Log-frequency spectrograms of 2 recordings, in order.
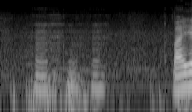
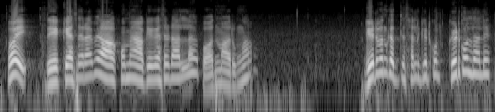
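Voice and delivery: mock threat; 6 semitones higher than usual. Real, not acted. Threatening the staring portrait.

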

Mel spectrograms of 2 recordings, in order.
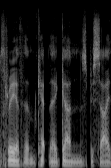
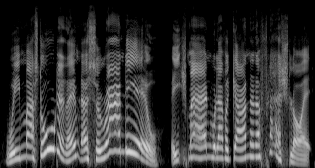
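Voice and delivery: high scheming farmer; 5 dB louder than usual. Acted. Bean to the farmers, triumphant squeaky plan. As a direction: savour the last words.

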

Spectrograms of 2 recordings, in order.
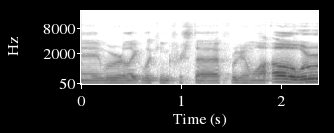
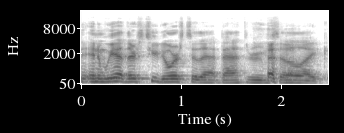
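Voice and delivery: ordinary talk, nothing marked

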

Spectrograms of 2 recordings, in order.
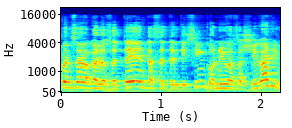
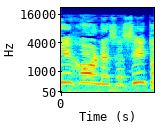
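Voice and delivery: much higher calling voice; shouting mother; 12 semitones higher than usual. Acted. Mother shouting at her son, high. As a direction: yell across the house as mom.

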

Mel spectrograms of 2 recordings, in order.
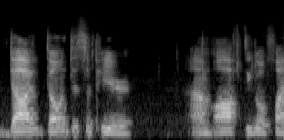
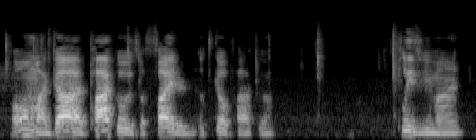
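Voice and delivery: ordinary delivery

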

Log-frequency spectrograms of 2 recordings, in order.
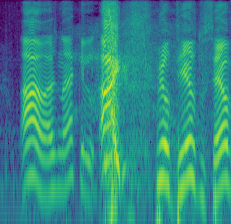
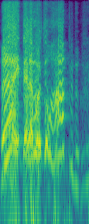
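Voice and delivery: startled shout; 13 semitones higher, 13 dB louder than usual. Real, not acted. Monster running at him.

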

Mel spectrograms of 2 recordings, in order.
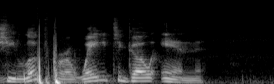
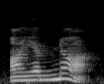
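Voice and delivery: barked; 7 semitones higher than usual. A narrator's reading. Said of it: "barked the dog".

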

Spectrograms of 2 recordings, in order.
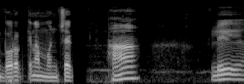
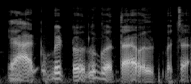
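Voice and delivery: tearful wail, pitch breaking up and down; acted crying. Jilted lover moans to friends over drinks, crying. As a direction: weep it out to your drinking buddy. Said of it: "ಯಾಕೆ ಅಳಾಕತ್ತೇನ".

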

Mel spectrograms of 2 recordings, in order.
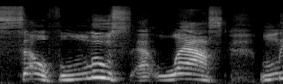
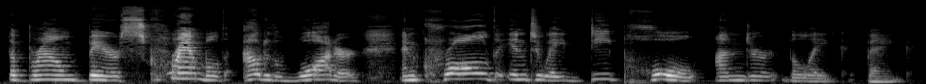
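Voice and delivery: ordinary delivery

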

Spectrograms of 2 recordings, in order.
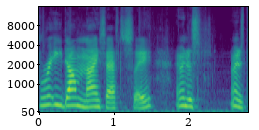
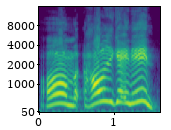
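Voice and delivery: alarmed; 9 semitones higher, 9 dB louder than usual. Real, not acted. Mobs breaking into home.

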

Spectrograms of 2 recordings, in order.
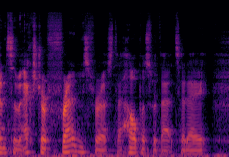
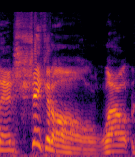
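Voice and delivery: big loud finish to the shake; 3 semitones higher, 9 dB louder, slower than usual. Shown as a demonstration. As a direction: belt it out to end the warm-up. Warm-up shake, building to loud.

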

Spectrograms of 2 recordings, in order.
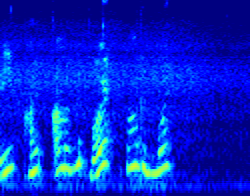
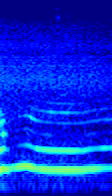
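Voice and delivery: usual speaking voice

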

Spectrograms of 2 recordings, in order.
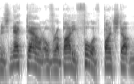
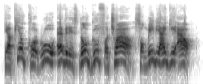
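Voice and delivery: put-on raised, loud Vietnamese-accented voice; 6 semitones higher, 6 dB louder than usual. A narrator's reading. K nine explaining his retrial to his friend, Vietnamese accent. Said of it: "in a heavy Vietnamese accent".

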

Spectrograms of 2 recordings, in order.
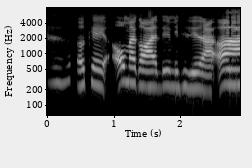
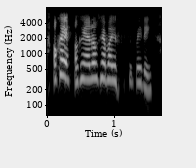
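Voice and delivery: rapid annoyed rattle; 3 semitones higher, much faster than usual. Real, not acted. Annoyed at passenger rating.

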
